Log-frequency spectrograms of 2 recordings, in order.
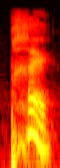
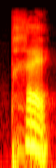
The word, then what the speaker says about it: prêt: Prêt. Final T not pronounced. E accent circumflex like that phonetically gives you the E sound. Prêt.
